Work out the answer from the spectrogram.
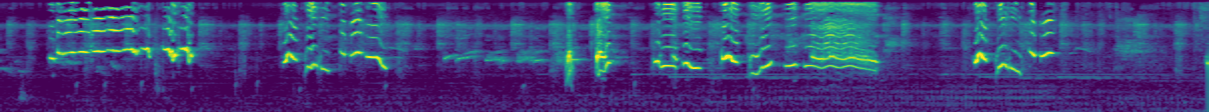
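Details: Song of a white-rumped shama in Indonesia, played to rouse other shamas: rich whistled phrases mixing trills, quick upward slurs and a buzzy warbling passage, repeated in short bursts.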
